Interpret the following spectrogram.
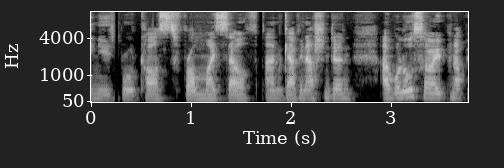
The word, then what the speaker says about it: Gavin Ashenden: I'm Gawain Ashenden, and my preferred pronunciation is Gavin Ashenden.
